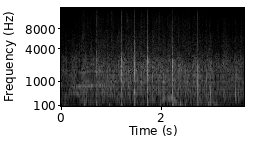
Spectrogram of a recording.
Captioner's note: applause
